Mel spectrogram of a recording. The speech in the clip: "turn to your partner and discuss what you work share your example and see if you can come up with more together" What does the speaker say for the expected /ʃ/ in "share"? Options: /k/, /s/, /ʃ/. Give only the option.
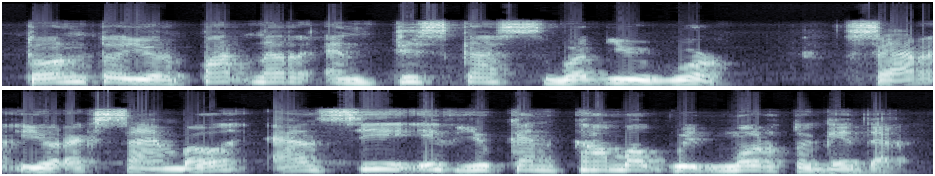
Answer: /s/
